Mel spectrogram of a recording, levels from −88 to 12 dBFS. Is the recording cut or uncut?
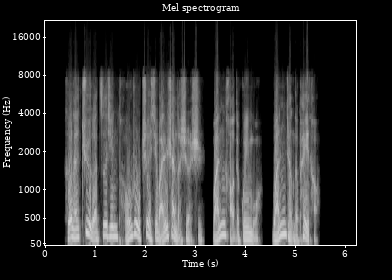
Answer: cut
